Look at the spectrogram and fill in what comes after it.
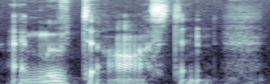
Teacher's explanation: The D just blends in with the next T sound.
